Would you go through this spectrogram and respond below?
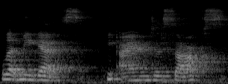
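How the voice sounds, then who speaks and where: A woman's voice: medium pitch, measured pace, slight background noise, close to an everyday voice. Woman as a pompous, dramatic young boy. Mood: scornful. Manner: pompous, deadpan grandiosity. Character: self-important, dramatic, scornful young boy detective. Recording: very echoey small bare room.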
